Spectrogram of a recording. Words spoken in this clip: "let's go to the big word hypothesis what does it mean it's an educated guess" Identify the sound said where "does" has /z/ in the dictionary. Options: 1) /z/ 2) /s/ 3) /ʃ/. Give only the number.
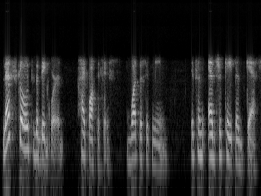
2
